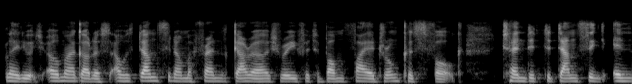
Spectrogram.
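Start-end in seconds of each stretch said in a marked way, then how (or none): none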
